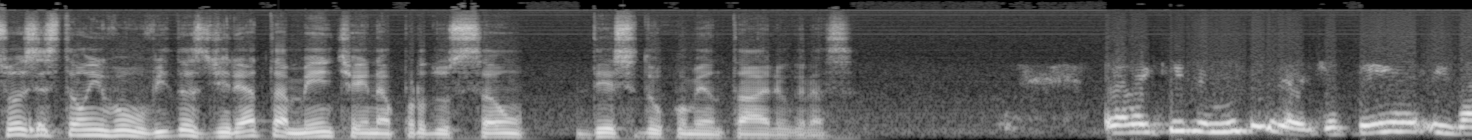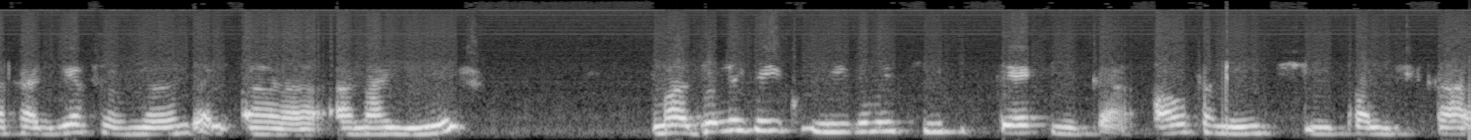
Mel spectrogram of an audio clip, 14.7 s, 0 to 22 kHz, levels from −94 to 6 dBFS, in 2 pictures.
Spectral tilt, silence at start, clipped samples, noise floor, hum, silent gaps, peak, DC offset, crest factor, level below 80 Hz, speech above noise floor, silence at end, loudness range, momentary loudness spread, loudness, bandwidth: -5 dB/octave; 0 s; under 0.1%; -43 dBFS; none; none; 0 dBFS; under 0.1%; 12 dB; -48 dBFS; 32 dB; 0 s; 4 LU; 7 LU; -11 LUFS; 19.5 kHz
